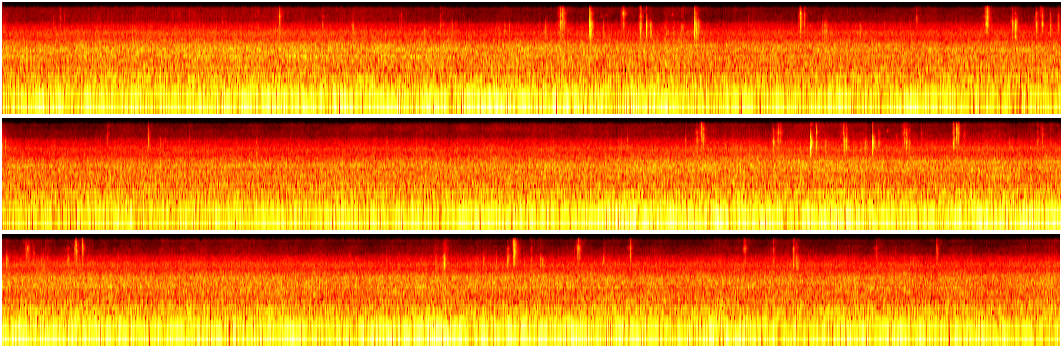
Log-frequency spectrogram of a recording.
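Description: Steady road and engine noise heard from inside a car cruising at motorway speed: an even, low rumble with tyre roar. Light high clicks from inside the cabin sound now and then.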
